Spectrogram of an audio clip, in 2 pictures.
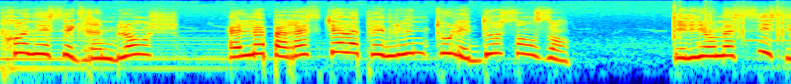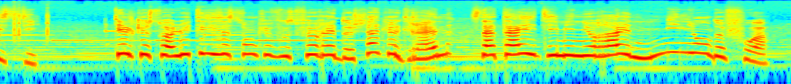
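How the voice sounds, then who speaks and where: Woman acting a high-voiced anxious old mother. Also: moderate pace, darkish tone. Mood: solemn. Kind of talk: fairy tale character acting. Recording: music behind the voice.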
